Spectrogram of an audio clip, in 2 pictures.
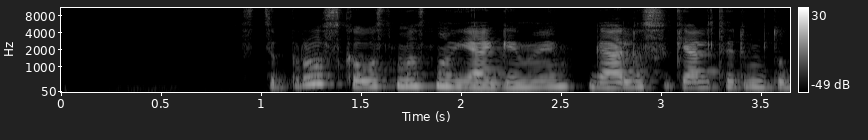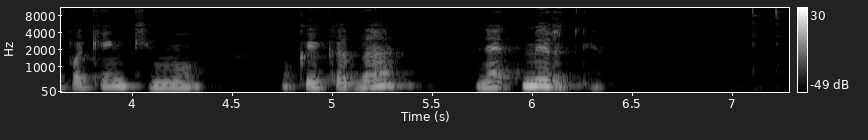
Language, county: Lithuanian, Utena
